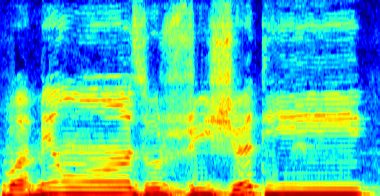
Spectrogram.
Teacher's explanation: نون ساکن کے بعد زال حروف اخفا میں سے ہے تو نون ساکن کو ہم چھپے غنے کے ساتھ پڑھیں گے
